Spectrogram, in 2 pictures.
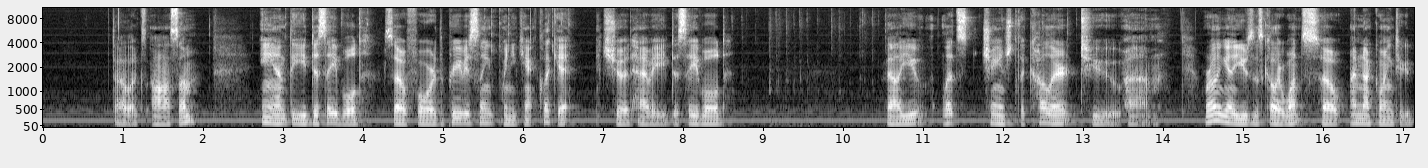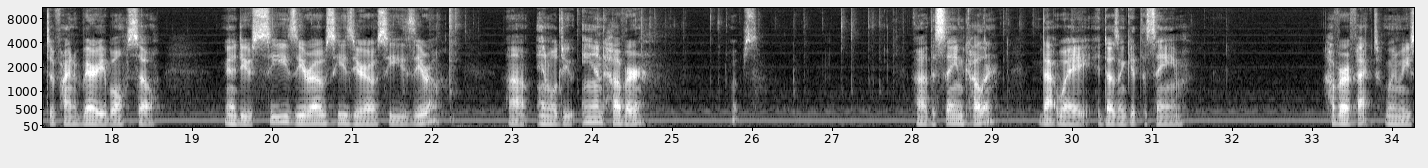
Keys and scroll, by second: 1.6 super+Tab, 25.7 super+z, 28.7 super+Left, 29.0 shift+super+Right, 29.2 super+c, 30.0 super+v.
